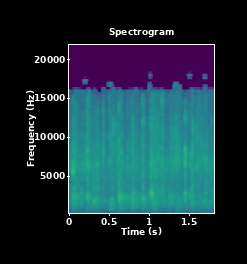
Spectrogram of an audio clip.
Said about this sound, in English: Go ahead and applaud because you're sitting next to them and they're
